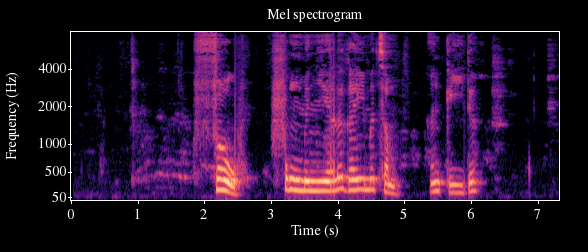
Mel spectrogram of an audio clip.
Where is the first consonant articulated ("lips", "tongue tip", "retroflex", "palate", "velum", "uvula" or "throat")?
lips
